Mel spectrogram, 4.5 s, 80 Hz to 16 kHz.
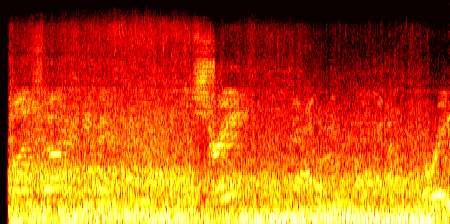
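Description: A pack of pro stock race cars' V8 engines running together in a loud, continuous drone.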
